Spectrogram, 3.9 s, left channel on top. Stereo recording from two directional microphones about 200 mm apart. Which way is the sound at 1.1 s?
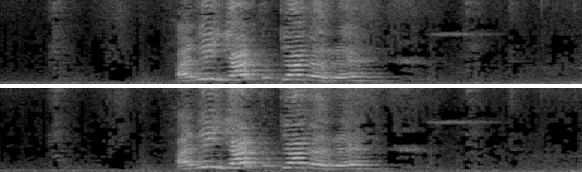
15° left (ahead or behind).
